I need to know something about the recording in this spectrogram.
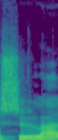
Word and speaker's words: Schüler: The sh at the start of Schüler and Schule, the E in die, and the long U in Buch. Let's do it one more time together. Die Schüler lesen ein Buch in der Schule.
